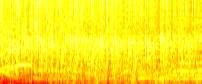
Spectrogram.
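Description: An audience claps steadily, a dense, even wash of applause that stays loud for the whole stretch with no pause or drop-off.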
